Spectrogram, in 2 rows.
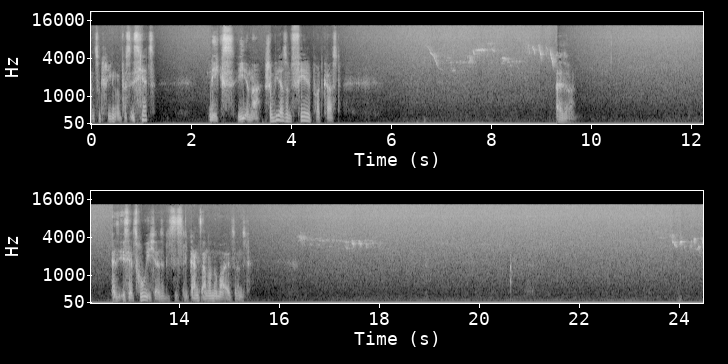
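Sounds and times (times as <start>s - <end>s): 
speech: 0.0s - 1.4s, 2.3s - 5.2s, 9.3s - 9.8s, 12.6s - 15.5s
steady hiss: 0.0s - 24.4s
European robin singing in short phrases: 6.6s - 10.3s, 16.0s - 21.5s, 23.2s - 24.4s.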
